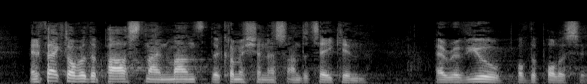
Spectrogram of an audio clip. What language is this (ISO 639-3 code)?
eng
